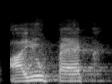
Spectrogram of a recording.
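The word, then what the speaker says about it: IUPAC: Find the product and right there आयुपैक। आयुपीएसी को आयुपैक भी कहते हैं, ठीक है, आयुपैक नहीं, चाहे जो बोलो यार, मतलब है स्पेलिंग से।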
